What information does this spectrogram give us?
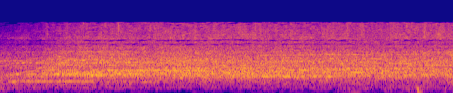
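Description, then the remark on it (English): A large arena crowd at a professional wrestling event cheers in a steady, dense roar that stays loud and unbroken throughout, with no clear individual voices standing out. “And the crowd all cheers, and then he goes, welcome to SmackDown!”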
